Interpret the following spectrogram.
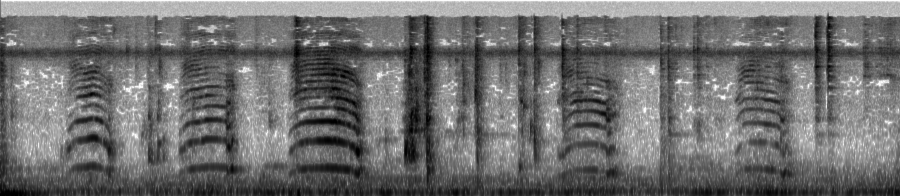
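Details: Trapped kitten crying from a sewer in Kenya: a run of clear arched mews, five or six in under seven seconds, each rising then falling, with low rumbling and a few sharp knocks behind.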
